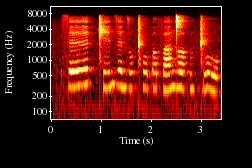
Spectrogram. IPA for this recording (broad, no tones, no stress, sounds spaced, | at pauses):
s ɛ | ǁʰ e n z ɛ n z o ǁʰ o ʔ ʌ f a ŋ͡ǀ ʌ h ɯ ɡ͡ǁ o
